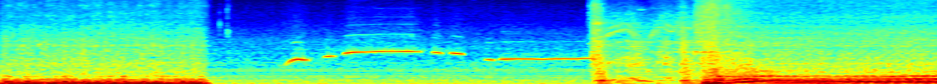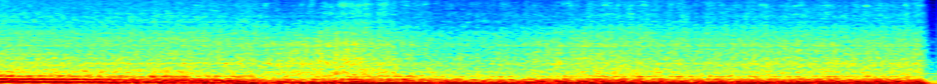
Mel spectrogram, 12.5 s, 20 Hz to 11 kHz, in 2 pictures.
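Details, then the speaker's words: 416ci LS stroker in a Nissan S13, fresh engine, VEMS idle tuning after lowering two idle-positioning numbers: cranks, catches cleanly, flares a whisker high with slight overshoot, then settles into a steady idle. Acceptable normal start. "Oh yeah, that was nice. That's what we're looking for right there. little bit whisker high, whisker of an overshoot."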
